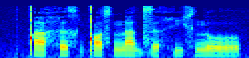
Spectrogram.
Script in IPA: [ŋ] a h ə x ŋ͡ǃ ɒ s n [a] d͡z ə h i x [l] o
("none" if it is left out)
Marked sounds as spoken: ǃ, a, n

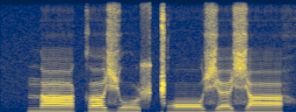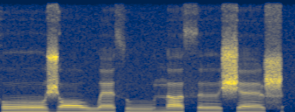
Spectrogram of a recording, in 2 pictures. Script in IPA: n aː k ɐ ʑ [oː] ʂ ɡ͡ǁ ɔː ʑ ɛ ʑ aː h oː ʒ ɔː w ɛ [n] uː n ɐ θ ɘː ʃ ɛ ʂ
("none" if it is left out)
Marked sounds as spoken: oː, θ

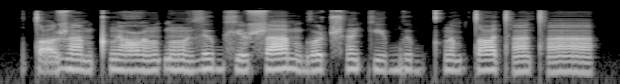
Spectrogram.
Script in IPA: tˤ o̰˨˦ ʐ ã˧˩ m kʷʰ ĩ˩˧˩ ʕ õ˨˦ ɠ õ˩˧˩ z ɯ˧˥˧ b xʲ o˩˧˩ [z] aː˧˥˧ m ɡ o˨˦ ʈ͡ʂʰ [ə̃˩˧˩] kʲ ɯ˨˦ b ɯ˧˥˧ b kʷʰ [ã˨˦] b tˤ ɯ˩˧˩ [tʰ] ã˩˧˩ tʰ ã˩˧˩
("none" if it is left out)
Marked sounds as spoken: ʂ, ə̃˧˥˧, ã˨˦, tʰ

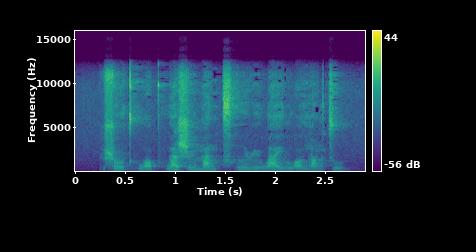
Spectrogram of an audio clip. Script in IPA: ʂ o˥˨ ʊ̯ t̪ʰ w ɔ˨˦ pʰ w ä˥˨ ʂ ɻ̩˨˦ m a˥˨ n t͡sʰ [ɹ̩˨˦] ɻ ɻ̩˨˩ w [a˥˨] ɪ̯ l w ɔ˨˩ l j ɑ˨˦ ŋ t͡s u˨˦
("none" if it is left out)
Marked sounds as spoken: ɹ̩˨˦, a˦

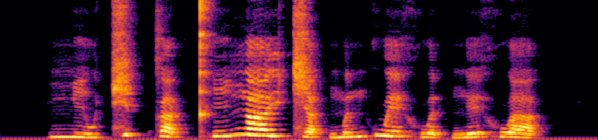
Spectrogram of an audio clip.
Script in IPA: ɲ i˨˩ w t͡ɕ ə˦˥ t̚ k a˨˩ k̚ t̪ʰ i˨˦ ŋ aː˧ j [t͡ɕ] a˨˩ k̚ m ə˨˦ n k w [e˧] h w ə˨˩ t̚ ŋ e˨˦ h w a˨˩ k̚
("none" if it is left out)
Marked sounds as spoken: t͡ɕ, e˧

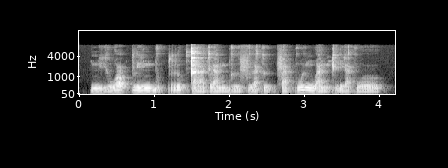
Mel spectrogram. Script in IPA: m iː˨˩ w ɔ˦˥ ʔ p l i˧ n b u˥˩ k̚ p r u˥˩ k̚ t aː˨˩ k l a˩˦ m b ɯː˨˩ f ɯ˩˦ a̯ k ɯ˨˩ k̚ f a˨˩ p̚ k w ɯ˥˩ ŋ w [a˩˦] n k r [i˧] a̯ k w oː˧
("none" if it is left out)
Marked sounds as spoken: a˩˦, i˩˦

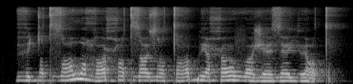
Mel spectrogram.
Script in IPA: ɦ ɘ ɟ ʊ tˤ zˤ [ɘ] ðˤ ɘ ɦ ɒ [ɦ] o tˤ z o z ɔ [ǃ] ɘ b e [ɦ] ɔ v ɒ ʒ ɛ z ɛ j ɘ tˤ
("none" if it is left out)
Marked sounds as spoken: e, ħ, tˤ, ħ

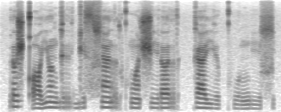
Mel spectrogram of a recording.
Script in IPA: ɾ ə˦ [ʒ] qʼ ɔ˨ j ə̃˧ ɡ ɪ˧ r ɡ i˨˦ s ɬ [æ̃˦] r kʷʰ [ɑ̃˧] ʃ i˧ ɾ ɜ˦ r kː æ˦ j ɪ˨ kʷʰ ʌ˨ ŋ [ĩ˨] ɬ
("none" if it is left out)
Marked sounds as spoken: ʒ, æ̃˦, ɑ̃˧, i˨

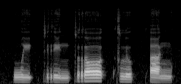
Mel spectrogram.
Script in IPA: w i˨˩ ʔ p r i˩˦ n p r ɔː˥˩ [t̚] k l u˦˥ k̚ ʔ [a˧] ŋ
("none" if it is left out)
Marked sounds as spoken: t̚, a˧

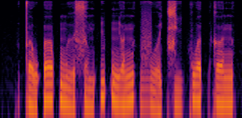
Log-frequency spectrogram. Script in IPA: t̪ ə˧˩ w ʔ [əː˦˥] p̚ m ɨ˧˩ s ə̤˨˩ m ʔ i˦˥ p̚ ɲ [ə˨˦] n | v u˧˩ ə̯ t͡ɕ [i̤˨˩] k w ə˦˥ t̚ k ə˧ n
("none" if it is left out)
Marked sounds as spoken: əː˦˥, ə˨˦, i̤˨˩

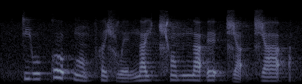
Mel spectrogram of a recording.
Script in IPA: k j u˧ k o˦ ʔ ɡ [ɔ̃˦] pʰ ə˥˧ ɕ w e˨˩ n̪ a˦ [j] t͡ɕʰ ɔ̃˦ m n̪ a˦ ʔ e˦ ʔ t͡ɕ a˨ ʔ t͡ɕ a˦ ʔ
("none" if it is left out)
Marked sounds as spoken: ɔ̃˥˧, j

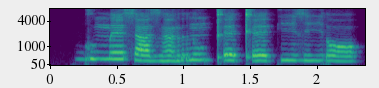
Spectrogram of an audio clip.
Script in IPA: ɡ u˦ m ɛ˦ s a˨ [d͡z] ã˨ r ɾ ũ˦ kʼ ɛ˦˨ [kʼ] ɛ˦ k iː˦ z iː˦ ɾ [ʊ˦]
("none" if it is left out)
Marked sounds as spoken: z, kʼ, ɔ˦

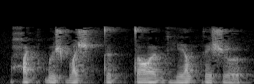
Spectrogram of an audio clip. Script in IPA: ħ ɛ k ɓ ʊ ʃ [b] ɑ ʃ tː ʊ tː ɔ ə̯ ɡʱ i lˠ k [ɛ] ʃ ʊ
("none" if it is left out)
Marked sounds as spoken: b, ɪ

